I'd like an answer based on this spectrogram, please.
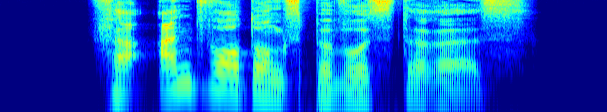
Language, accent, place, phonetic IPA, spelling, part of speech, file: German, Germany, Berlin, [fɛɐ̯ˈʔantvɔʁtʊŋsbəˌvʊstəʁəs], verantwortungsbewussteres, adjective, De-verantwortungsbewussteres.ogg
- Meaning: strong/mixed nominative/accusative neuter singular comparative degree of verantwortungsbewusst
